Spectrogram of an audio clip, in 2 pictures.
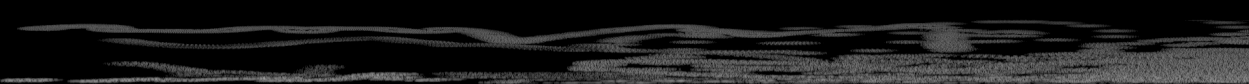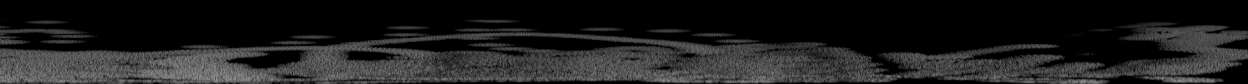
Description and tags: Untitled space sound created with coagula using original bitmap image.
ambient, space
